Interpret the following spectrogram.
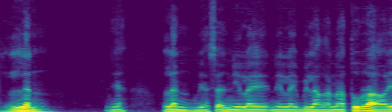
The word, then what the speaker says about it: ln: adalah lnx + C LN ini bacanya Bagaimana pak ini bacanya Len ya Len biasanya nilain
